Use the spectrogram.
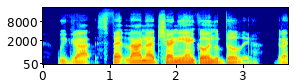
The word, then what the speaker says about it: Svetlana Chernienko: We got Svetlana Chernienko in the building.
